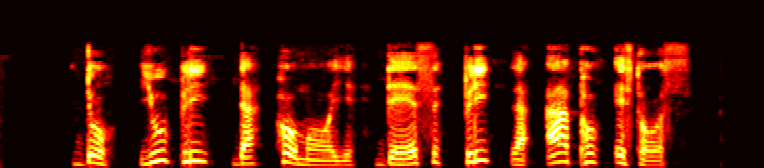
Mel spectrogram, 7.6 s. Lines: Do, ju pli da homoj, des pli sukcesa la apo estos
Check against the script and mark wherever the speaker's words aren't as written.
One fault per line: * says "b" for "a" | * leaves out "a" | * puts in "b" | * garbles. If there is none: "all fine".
* leaves out "sukcesa"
